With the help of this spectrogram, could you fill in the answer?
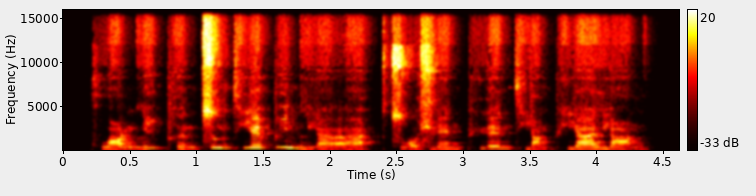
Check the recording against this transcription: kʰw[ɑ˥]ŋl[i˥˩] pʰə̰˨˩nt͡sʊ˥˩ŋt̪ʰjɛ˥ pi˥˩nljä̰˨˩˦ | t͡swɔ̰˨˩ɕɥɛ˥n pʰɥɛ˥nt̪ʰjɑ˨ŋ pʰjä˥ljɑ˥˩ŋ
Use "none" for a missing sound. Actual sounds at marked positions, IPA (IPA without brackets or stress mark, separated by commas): ɑ̰˨˩, i˥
